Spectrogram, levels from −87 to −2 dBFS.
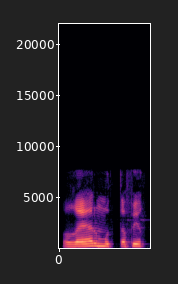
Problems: none marked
